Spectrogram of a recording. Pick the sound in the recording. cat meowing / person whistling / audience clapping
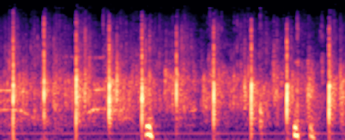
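audience clapping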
